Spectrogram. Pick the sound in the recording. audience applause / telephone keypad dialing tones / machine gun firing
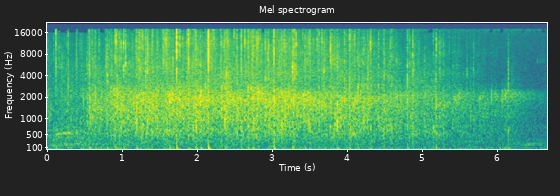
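audience applause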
